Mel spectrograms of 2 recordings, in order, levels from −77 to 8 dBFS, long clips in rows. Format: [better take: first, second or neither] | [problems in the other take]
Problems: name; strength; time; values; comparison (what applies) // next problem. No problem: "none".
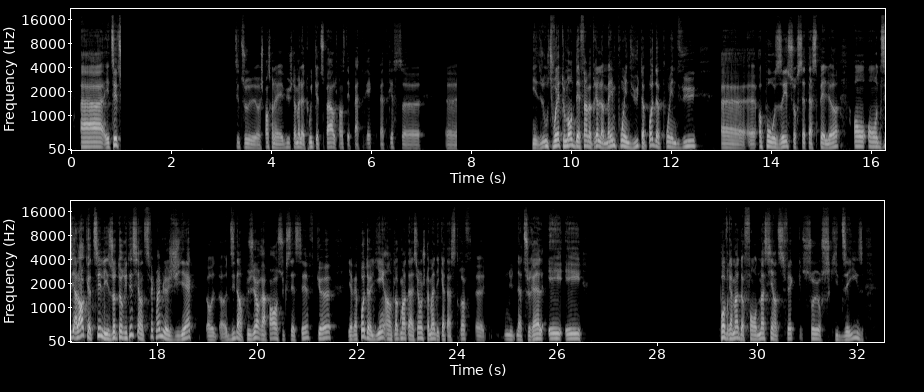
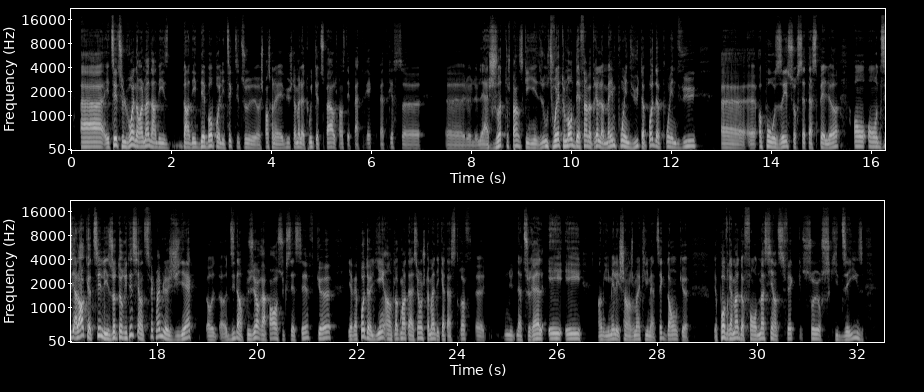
second | audio cutting out; at 1 s for 2.5 s, at 7.5 s for 1.5 s and at 27 s for 2.5 s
